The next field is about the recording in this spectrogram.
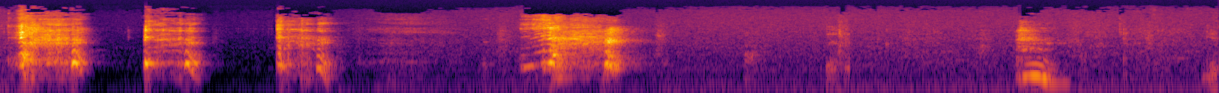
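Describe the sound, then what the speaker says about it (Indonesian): A string of harsh coughs, three quick ones then a heavier pair, followed by a softer cough and a throaty hack near the end. "Kalau lagi batuk ke kambuh"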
